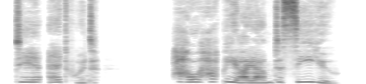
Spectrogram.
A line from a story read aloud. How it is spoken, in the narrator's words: she cried, smiling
